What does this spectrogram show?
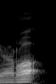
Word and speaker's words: ر: Ra is pronounced by putting the tip of the tongue against the front of the hard palate while rolling out air.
